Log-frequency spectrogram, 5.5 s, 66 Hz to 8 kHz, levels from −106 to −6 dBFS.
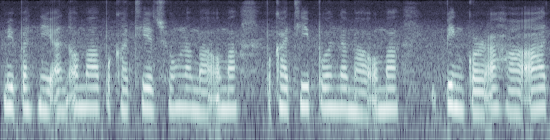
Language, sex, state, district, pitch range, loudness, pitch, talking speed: Mizo, female, Mizoram, Aizawl, 190-205 Hz, -20 LUFS, 200 Hz, 270 wpm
